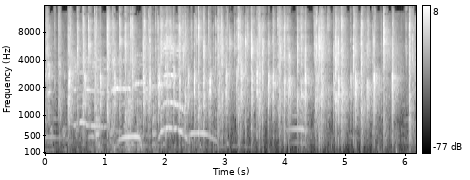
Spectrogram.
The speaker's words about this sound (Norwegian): Liten applaus for det.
